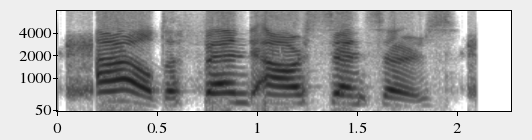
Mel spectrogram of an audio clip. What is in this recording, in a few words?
Self Defend Sensors, Female; T2 Female 01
